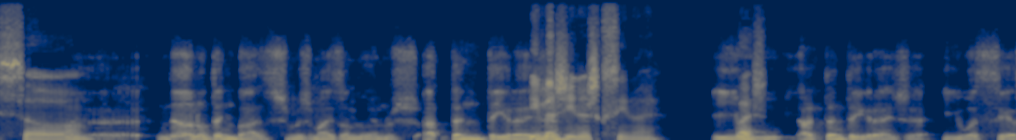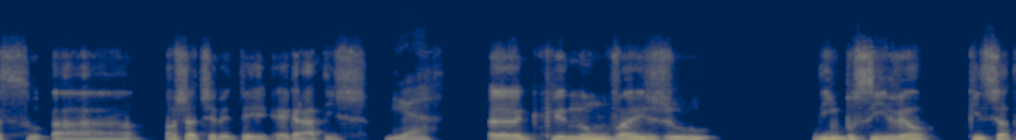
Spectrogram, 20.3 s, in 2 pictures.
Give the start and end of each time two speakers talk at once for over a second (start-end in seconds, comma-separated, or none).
none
